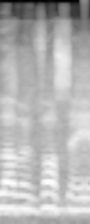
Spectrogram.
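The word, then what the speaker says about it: Lovinfosse: Lola Lovenfosse, yeah.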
